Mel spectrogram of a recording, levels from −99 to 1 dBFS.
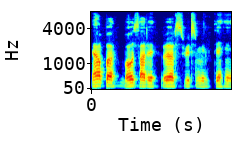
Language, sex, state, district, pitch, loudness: Hindi, male, Bihar, Lakhisarai, 120 Hz, -19 LUFS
